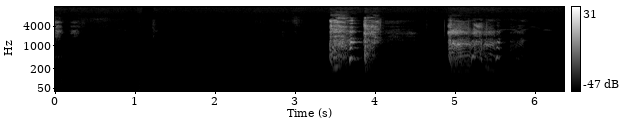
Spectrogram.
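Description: Two bouts of harsh coughing with throat clearing, each a few rough bursts, in a quiet room; coughing with a head cold.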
